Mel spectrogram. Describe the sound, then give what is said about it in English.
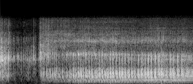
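A loud, rough, horrible growling rumbles continuously after a brief pause at the start, menacing, coming from outside a window, with no talking over it. “Just then, there was a horrible growling sound outside the window.”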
